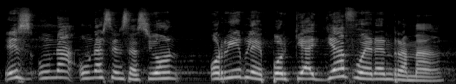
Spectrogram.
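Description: A woman preaches a sermon in a high voice, taking her time over each phrase. She stresses her points and turns to the listeners with questions. A long reverb trails after her words. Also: a little slow. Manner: emphatic, asks the audience questions.

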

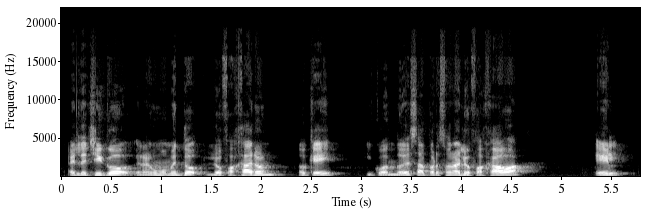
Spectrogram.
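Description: A man with a Rioplatense Spanish accent co-hosting a podcast, telling stories in a lively way and acting out the dialogue, recorded over a video call. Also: sits high, normal speed. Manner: lively storyteller who acts out dialogue. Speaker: podcast co-host. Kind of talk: casual chat, storytelling.

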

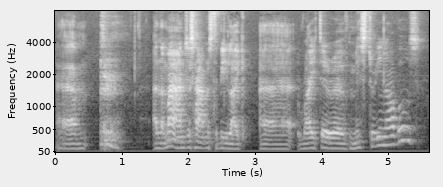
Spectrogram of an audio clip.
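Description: A man's voice: lowish voice, animated, unhurried, fairly bright tone, roomy sound. A man casually recapping a film on a podcast, swearing, laughing often and acting out the scenes. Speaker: podcast co-host.

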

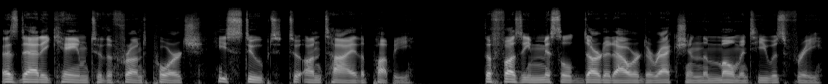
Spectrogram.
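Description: A male audiobook narrator telling a first-person story in a measured, steady way. His voice is rather low, with a bright and crisp tone. The recording is dry, with no room sound. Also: no room sound.

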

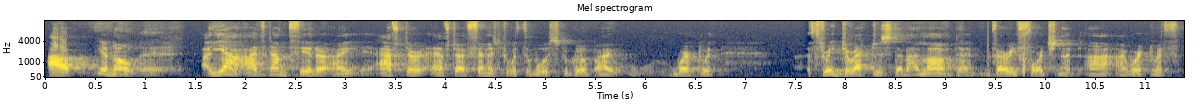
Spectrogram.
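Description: An older man co-hosting a podcast chats casually in a mid-range voice at normal speed. He's thoughtful and hesitant, using lots of fillers.

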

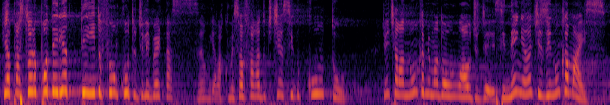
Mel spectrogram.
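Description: A woman's voice: high-pitched, sing-song, quick pace. A woman pastor with a Brazilian Portuguese accent preaching at a women's church gathering, emotional and conversational, asking the audience questions. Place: church hall. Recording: echoey church hall with music.

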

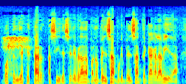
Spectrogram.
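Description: A man's voice: medium pitch, very fast. A man with an Argentine accent giving advice on a radio show, blunt and colloquial, telling folksy stories to a caller. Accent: Argentine Spanish. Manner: blunt and colloquial, swears freely; animated storyteller, addresses listener directly. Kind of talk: advice talk with storytelling.

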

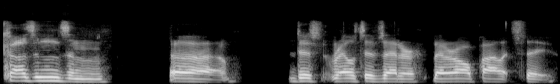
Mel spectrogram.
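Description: Male podcast guest, very unhurried, halting, clean smooth tone, dry lo-fi sound. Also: medium pitch, fairly even intonation, dry recording. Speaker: podcast guest, agricultural pilot. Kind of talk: casual interview chat.

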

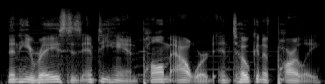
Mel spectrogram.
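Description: Deep-voiced man co-hosting a podcast. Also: fairly quick, soft background music. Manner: relaxed, rambling, with restarts. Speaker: podcast co-host. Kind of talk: casual podcast chat and book reading.

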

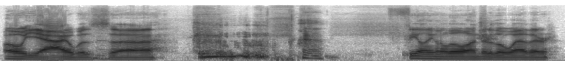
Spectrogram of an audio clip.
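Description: A man's voice: deep voice, very animated, slow, fairly bright tone, smooth, heavily acted. A man voicing a simple-minded, friendly young man in a tabletop game, easygoing and chatty.

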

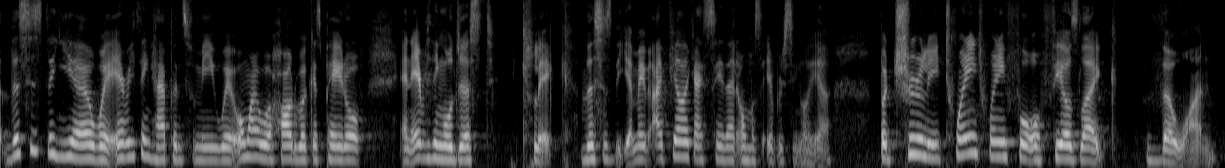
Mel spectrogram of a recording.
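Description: A woman's voice: mid-range voice, darkish tone. Chatty young woman podcaster. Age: young adult. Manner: chatty, rambling, lots of fillers and self-corrections. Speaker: podcast host. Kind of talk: casual solo podcast chat.

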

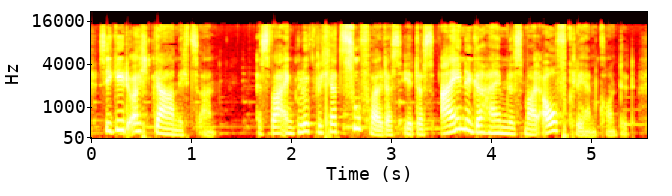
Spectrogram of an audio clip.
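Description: A woman voicing a proper, stern mother who scolds her children in a raised, brisk voice. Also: fairly low pitch, sing-song, mellow, faint music behind. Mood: reproving.

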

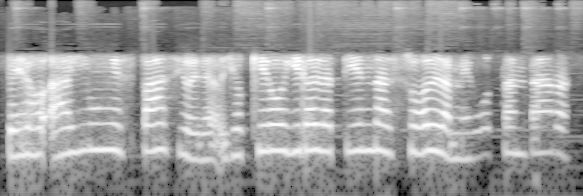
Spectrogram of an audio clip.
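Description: Woman caller, chatty, hesitant starts, high voice, muffled phone sound. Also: fairly even intonation, normal speed, dry recording, soft background music. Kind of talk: phone-in chat.

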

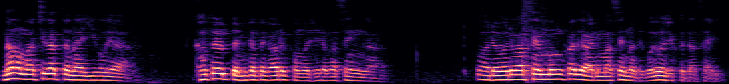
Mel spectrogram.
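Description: Middle aged guy w kansai accent, slightly high voice, casual podcast host. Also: fast, dark tone.

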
